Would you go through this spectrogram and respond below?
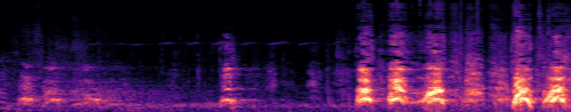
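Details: Tibetan Mastiff giving deep, harsh barks: a few muffled woofs at first, a single bark near the middle, then a loud run of six rapid, rough barks close together near the end.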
